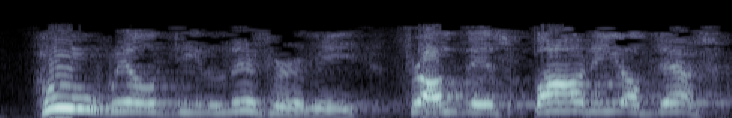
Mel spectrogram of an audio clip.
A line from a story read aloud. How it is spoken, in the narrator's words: Paul exclaims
